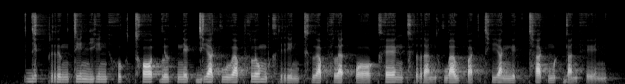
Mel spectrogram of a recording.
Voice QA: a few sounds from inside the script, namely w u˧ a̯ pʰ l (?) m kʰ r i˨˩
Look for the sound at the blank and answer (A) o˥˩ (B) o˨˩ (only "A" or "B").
A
